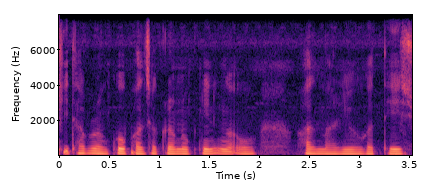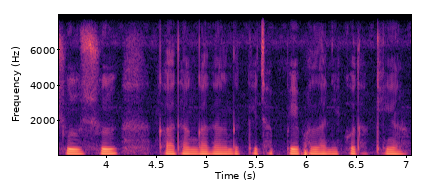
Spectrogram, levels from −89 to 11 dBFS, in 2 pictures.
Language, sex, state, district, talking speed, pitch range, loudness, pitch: Garo, male, Meghalaya, South Garo Hills, 110 wpm, 115-120 Hz, -19 LUFS, 115 Hz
